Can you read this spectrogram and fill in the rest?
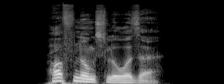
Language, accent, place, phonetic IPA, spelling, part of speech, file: German, Germany, Berlin, [ˈhɔfnʊŋsloːzə], hoffnungslose, adjective, De-hoffnungslose.ogg
- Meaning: inflection of hoffnungslos: 1. strong/mixed nominative/accusative feminine singular 2. strong nominative/accusative plural 3. weak nominative all-gender singular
